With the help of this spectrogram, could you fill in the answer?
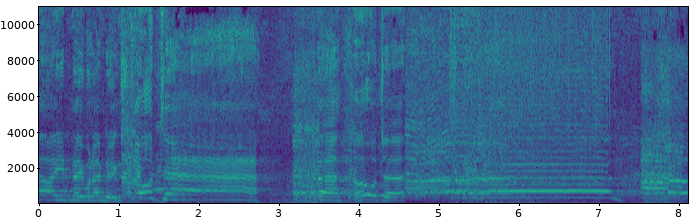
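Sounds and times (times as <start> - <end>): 
speech: 0.2 - 4.8
members of parliament shouting in a chamber: 4.6 - 8.1.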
